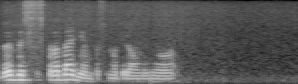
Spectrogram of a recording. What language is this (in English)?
Russian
